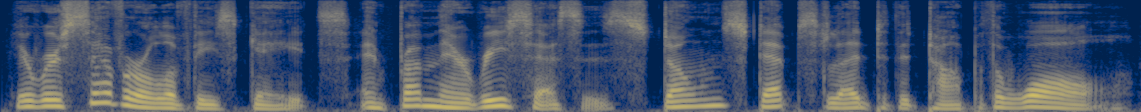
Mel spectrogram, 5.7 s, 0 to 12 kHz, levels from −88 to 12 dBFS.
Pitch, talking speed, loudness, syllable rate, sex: 155 Hz, 200 wpm, -17 LUFS, 5.1 syllables/s, female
